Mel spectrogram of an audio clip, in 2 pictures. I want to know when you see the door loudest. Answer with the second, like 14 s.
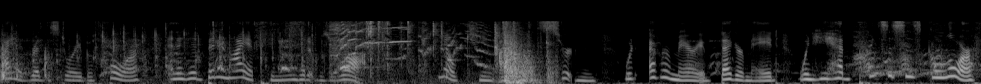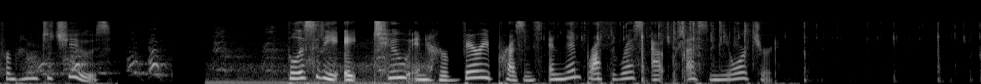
5 s.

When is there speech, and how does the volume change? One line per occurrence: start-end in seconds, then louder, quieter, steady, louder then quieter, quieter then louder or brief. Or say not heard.
0.0-10.9 louder
12.7-17.6 quieter.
